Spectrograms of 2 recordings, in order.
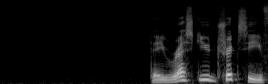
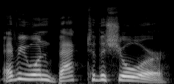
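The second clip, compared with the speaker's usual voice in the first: higher, louder warning call to the skaters; 8 semitones higher, 5 dB louder than usual. A narrator's reading. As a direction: call everyone off the ice. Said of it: "Dominic called out".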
